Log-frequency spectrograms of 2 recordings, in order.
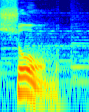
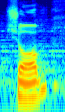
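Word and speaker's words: Seam: stuff here about yourself the name seemed pronounced Sean okay Sean and this may it's my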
